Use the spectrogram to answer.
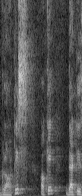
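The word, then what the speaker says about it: glottis: the the space between vocal cords is called glotis okay that is pronounced from there so here air flow is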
